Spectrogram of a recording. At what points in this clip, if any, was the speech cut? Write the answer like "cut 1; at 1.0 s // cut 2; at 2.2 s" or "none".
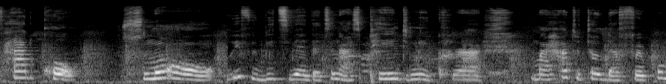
cut 1; at 2.2 s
